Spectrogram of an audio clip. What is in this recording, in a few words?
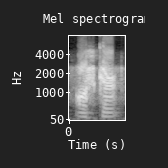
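"Oscar", English; Ka-50; DCS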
